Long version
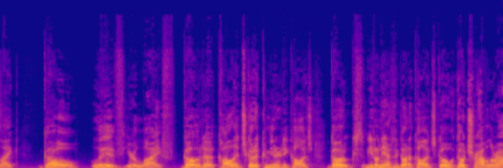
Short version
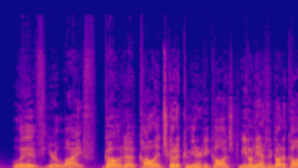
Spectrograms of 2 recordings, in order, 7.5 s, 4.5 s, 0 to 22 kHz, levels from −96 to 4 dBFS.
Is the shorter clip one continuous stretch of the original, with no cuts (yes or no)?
no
